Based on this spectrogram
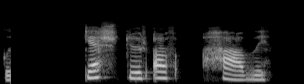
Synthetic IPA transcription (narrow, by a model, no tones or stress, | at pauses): ʏ | cɛst̪ʏɾav | haːvɪ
